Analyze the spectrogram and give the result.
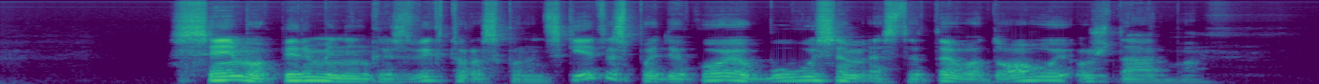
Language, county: Lithuanian, Kaunas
